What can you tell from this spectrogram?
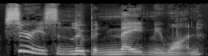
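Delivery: slow, pompous boast; self-important. Acted. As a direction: puff yourself up. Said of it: "responded self-importantly".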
